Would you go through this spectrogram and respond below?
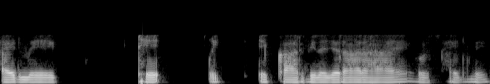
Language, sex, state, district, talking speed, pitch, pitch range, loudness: Hindi, male, Uttar Pradesh, Hamirpur, 195 wpm, 105 Hz, 105-110 Hz, -19 LUFS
